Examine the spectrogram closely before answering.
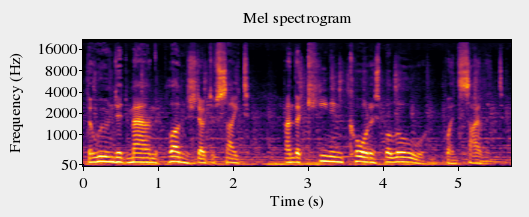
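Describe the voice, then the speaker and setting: Dramatic male fantasy narrator over loud music. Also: mid-range voice, unhurried. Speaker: audiobook narrator.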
